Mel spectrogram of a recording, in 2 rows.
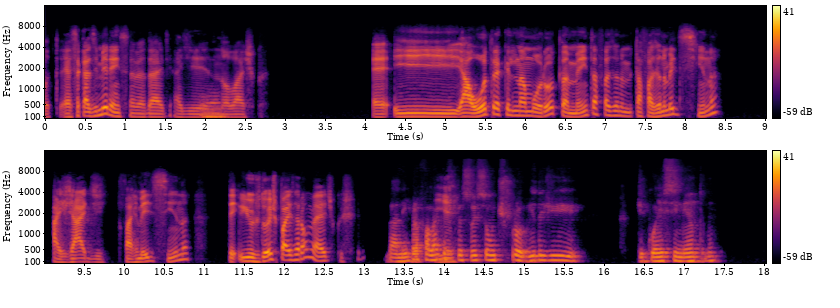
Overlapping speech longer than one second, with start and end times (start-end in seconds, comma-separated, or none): none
